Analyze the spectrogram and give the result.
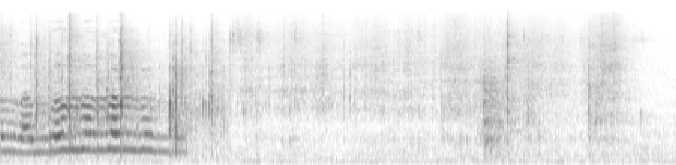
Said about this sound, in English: So you basically just stir this all together.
